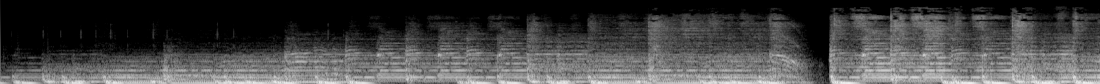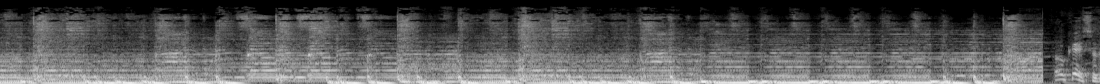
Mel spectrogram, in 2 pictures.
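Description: Music played through a Samsung HW-Q600C soundbar and its wireless subwoofer as a sound test, with strong, heavy bass. The music cuts out for a moment about eight seconds in.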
